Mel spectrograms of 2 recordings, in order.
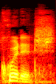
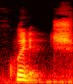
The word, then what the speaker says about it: Quidditch: Quidditch.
